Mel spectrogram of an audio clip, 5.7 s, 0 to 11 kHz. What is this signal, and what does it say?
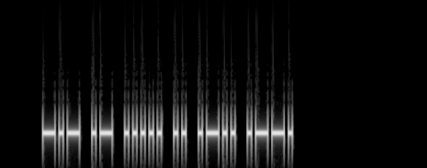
Morse code, heard as a keyed tone, about 22 wpm, 700 Hz. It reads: KA5ILP
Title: USA Call Signs - 6 Characters - Repeated 2x - 22wpm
